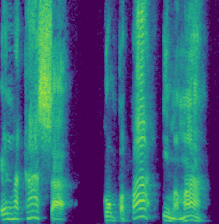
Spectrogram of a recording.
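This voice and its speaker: The voice is somewhat breathy, with very wide pitch swings. The recording is very clean, with a silent background. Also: man. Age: 60s. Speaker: doctor. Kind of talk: lecture. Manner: animated.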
